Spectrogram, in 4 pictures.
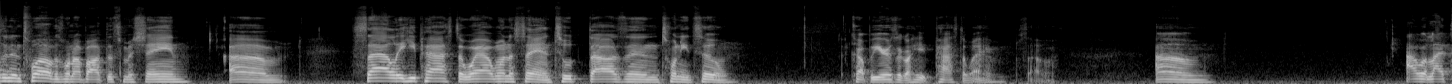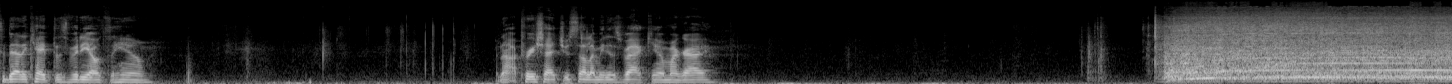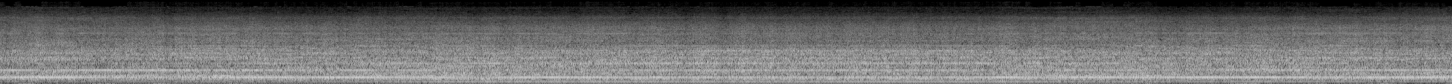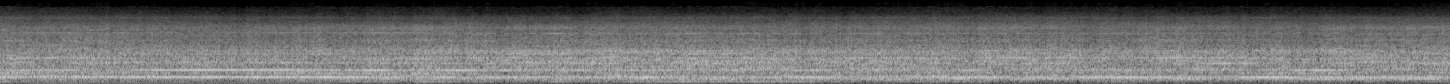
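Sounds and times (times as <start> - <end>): vacuum airflow rush: 26.0 - 58.0
vacuum cleaner motor whining: 26.0 - 58.0.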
